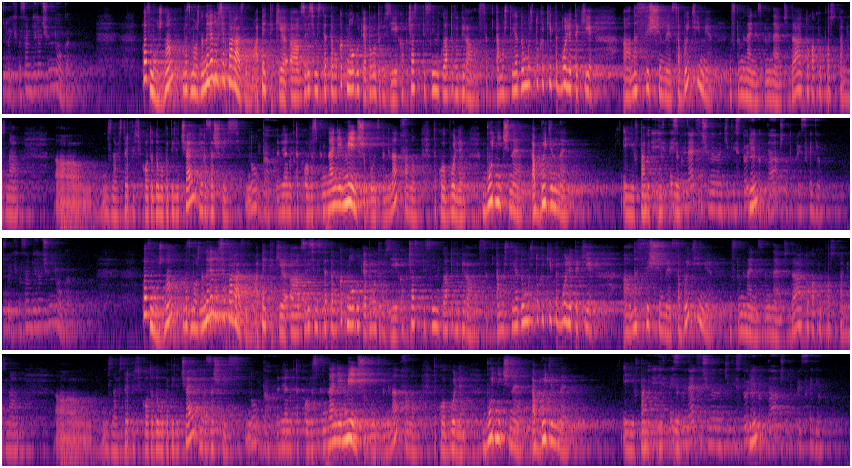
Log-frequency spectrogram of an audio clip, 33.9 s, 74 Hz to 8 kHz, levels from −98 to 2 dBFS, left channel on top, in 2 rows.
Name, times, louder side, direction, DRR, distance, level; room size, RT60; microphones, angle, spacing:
voice 1, 0.1-1.4 22.1-22.6 22.9-23.4 24.9-25.1 29.7-33.3, left 1 dB, 85° left, 7 dB, 1.2 m, -44 dB
voice 2, 2.8-14.2 14.5-17.3 18.0-22.1 22.4-28.3 29.4-30.5 31.8-32.1, left 2 dB, 35° left, 6 dB, 0.5 m, -31 dB
20.0 x 6.9 x 7.7 m, 3.0 s
head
